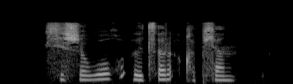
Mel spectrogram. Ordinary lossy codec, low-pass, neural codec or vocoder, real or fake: MP3, 96 kbps; 7.2 kHz; none; real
